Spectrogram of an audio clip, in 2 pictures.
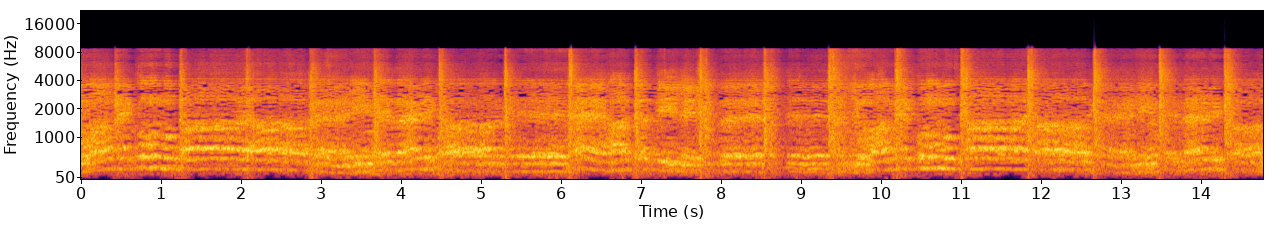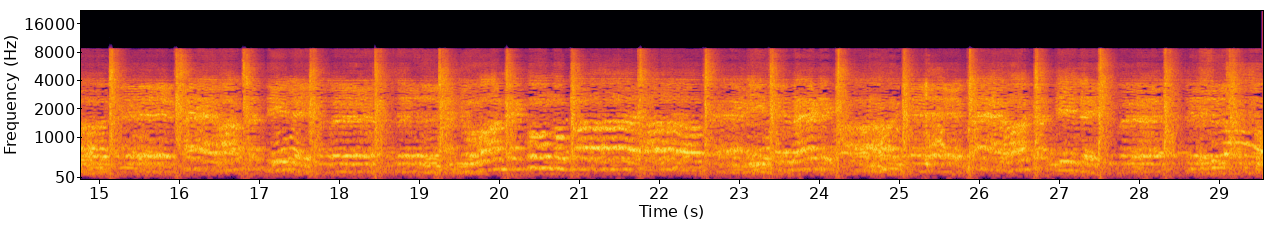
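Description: A group of male mourners chanting a noha in unison, kept in time by a steady beat of matam, palms striking the chest.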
